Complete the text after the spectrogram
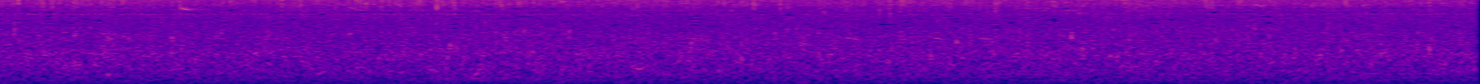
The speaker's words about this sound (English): Use the sounds of the river to clear your mind.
